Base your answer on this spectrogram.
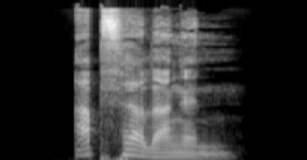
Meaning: to demand
- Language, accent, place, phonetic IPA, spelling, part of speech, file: German, Germany, Berlin, [ˈapfɛɐ̯ˌlaŋən], abverlangen, verb, De-abverlangen.ogg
